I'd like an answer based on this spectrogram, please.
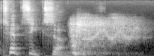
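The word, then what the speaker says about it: Kltpzyxm: question about that name, and that's how to pronounce it backwards. That's not it. Oh, come on, get it right! It's called Tipsy-Xum!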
